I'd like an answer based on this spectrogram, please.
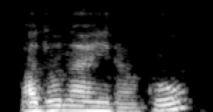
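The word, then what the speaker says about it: אדני: 그래서 굳이 계속해서 각주로 반복 안 해도 이미 그냥 기본적으로 읽는 사람은 아도나이라고 읽는다. 야외라고 읽지 않고 아도나이라고 읽을 수 있다.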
